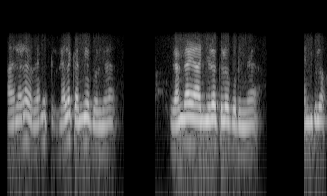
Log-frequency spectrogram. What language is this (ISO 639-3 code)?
tam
